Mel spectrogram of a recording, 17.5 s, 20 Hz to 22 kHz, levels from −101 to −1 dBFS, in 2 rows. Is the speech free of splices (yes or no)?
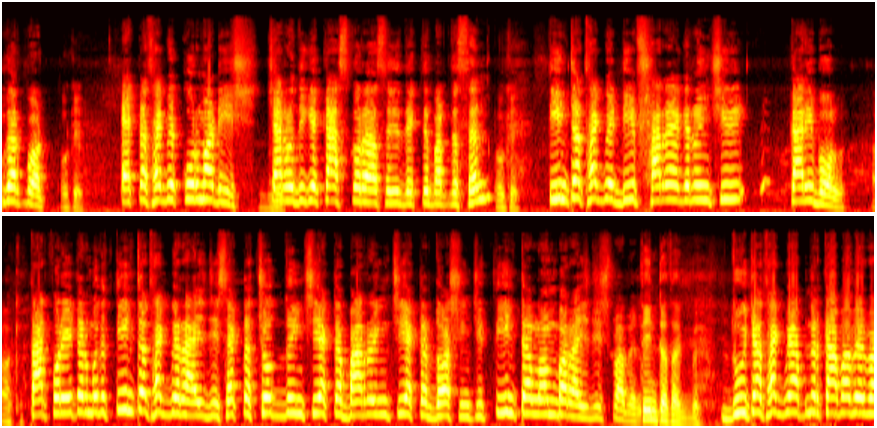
yes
